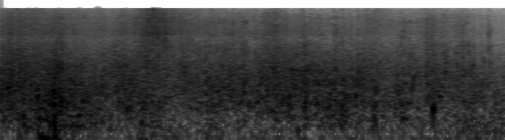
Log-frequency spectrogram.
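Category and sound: nature, flowing river water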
